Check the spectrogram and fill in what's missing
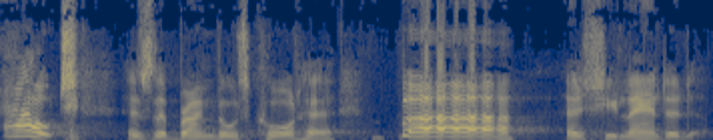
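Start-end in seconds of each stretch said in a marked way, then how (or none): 0.0-0.6 pained yelp. A narrator's reading. Caught in brambles. 3.0-3.8 startled bleat. A narrator's reading. Landing on a ledge.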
